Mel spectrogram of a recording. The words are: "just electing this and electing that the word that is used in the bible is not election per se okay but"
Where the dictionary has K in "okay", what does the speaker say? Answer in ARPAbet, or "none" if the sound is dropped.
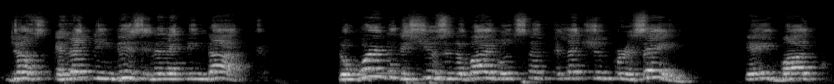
none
